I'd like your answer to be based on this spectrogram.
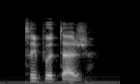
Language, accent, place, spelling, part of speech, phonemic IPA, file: French, France, Lyon, tripotage, noun, /tʁi.pɔ.taʒ/, LL-Q150 (fra)-tripotage.wav
- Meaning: fiddling, manipulation, jiggery-pokery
